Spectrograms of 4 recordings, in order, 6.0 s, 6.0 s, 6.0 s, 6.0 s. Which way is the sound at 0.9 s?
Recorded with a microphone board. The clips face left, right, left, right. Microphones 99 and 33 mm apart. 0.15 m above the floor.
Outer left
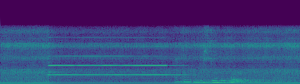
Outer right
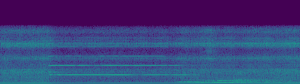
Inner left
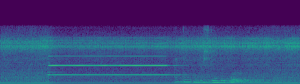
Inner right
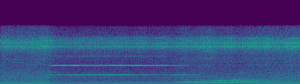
65° left (ahead or behind).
